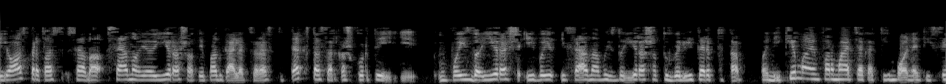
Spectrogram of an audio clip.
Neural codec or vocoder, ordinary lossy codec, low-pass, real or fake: none; MP3, 24 kbps; 7.2 kHz; real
